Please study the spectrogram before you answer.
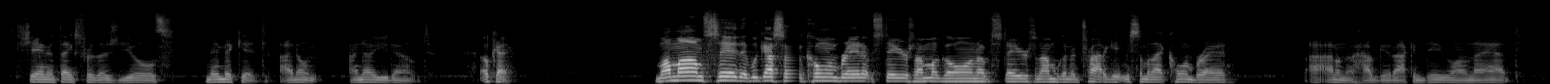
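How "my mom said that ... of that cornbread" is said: loud put-on Alabama accent, Southern style. Trying out an Alabama accent after being asked to mimic it. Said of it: "I'm trying to get an Alabama accent".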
